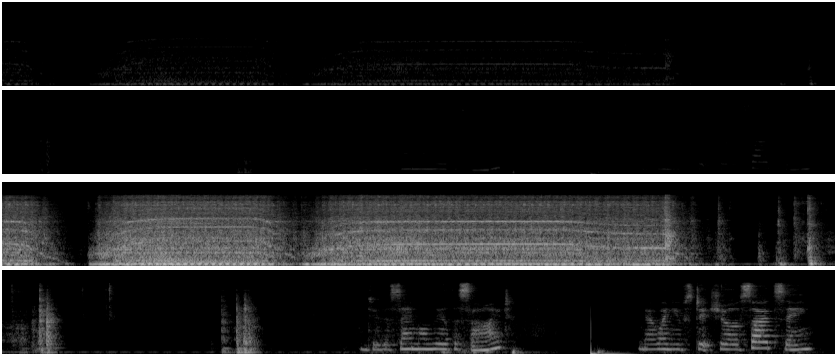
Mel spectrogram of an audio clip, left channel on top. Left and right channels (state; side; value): quieter; left; 34.5 dB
